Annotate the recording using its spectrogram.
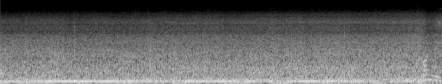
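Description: JR Central KiHa 85 series diesel railcar's Cummins diesel engines running with a steady low hum as the train pulls slowly out of the platform.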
